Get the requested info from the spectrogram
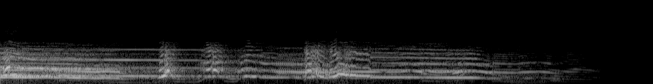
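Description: Closing music's last held chord fading out, with a dog howling over it in a few short, wavering calls. The sound dies away to nothing near the end.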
